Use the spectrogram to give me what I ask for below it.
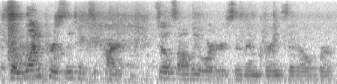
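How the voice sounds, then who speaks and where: Speaking in a deep, steady voice at a moderate pace, a woman leads an informal walk through a large indoor warehouse and explains things as she goes. A distant mic picks her up in a noisy, echoey space full of loud warehouse ambience.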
